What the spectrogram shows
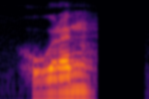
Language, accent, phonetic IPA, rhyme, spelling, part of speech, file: German, Austria, [ˈhuːʁən], -uːʁən, Huren, noun, De-at-Huren.ogg
- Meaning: plural of Hure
